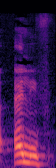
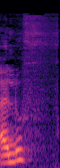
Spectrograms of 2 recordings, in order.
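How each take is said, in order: First: The second syllable has an 'i' vowel. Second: The second syllable has a 'u' vowel. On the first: The speaker calls it right. "अक़सुल हल्क से हमज़ा अदा होगा" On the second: The speaker calls it wrong. "या अलुफ करके नहीं पढ़ना।"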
